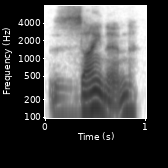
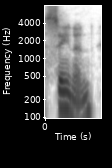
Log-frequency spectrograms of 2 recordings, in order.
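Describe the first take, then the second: First: The word is read in a German-style way. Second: The word is read in a Japanese-style way. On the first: The speaker calls it wrong. "which I keep mispronouncing as seinen because I I used to speak German" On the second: The speaker calls it right. "or yeah"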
